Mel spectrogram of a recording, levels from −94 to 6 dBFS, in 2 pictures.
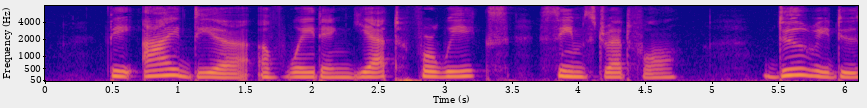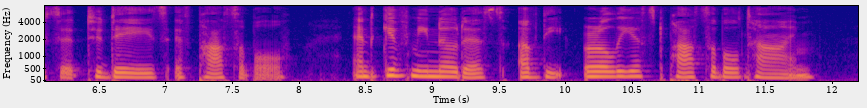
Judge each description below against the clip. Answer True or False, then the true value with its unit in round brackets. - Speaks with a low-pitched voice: False (180 Hz)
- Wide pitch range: False (2.9 semitones)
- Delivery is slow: True (125 wpm)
